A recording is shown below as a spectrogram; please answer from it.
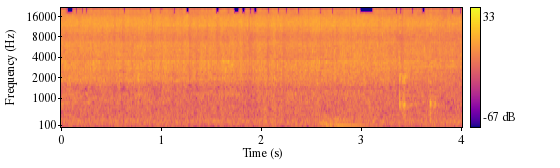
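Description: Green chillies sizzling in hot oil with cumin, a steady, loud frying hiss throughout with a few brief clinks of a utensil near the end.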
